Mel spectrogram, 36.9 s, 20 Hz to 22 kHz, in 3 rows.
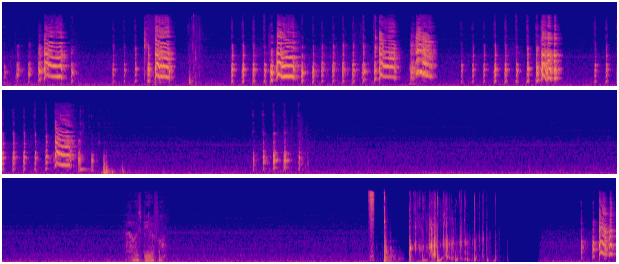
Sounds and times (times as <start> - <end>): Cluck: 0.0 - 1.6, 2.2 - 3.5, 4.6 - 11.2, 11.8 - 14.3, 17.3 - 18.4, 36.2 - 36.8.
